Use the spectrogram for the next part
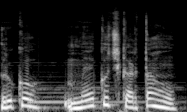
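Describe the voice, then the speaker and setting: A woman's voice: lowish voice, measured pace, warm tone, faint music behind, natural voice. A woman voicing a kind, humble working boy, an earnest older brother in a cartoon story. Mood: concerned.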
